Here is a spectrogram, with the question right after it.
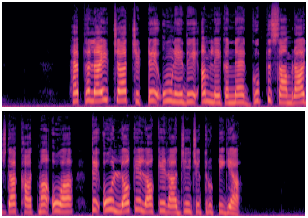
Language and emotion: Dogri, neutral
